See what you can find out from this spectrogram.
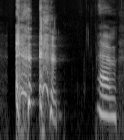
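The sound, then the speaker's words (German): A woman feeling unwell coughs twice in short, harsh bursts. After a pause comes a brief voiced throat-clearing sound. “ich werde übrigens mein Husten nicht rausschneiden oder mein Räusper, also muss jetzt einfach mit dem leben.”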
